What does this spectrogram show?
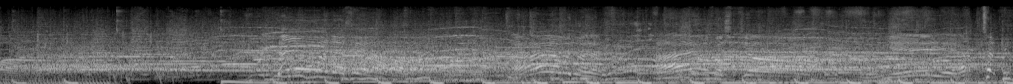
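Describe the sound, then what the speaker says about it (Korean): Studio audience on a Korean comedy stage show cheers and whoops as three guests are welcomed onto the stage. The crowd noise is loud and continuous, mixed with music throughout. "뜨거운 박수로 환영해 주십시오"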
